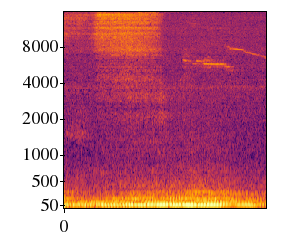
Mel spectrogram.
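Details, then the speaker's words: Car AC high-pressure adapter and Schrader valve being unscrewed after system discharge: short airy hiss of about a second as the fitting cracks open over a low rumble; just residual vacuum, nothing wrong. "you might hear a little little slight hiss that's just vacuum hear that that's just vacuum"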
